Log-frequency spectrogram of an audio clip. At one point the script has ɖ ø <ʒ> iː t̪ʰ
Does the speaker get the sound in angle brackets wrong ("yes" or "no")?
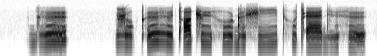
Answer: yes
